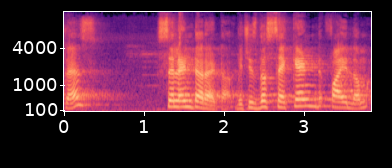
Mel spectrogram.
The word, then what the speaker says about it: Coelenterata: Coelenterata नहीं है ये, it is pronounced as Coelenterata, which is the second phylum after Porifera if you go by sequence in kingdom Animalia, lower animals.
